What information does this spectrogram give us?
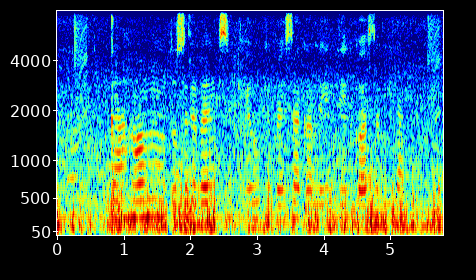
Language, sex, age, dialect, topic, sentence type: Bhojpuri, female, 25-30, Western, banking, statement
